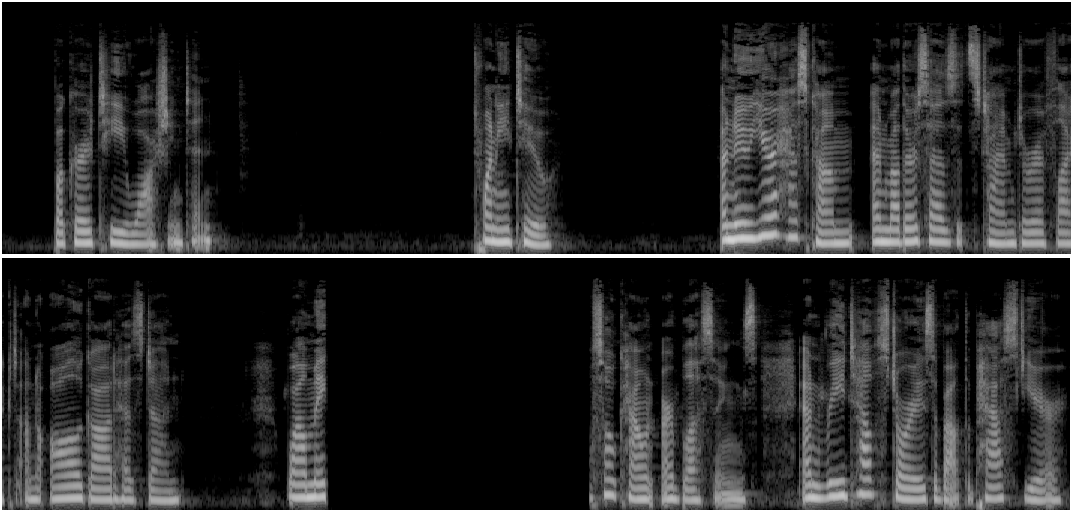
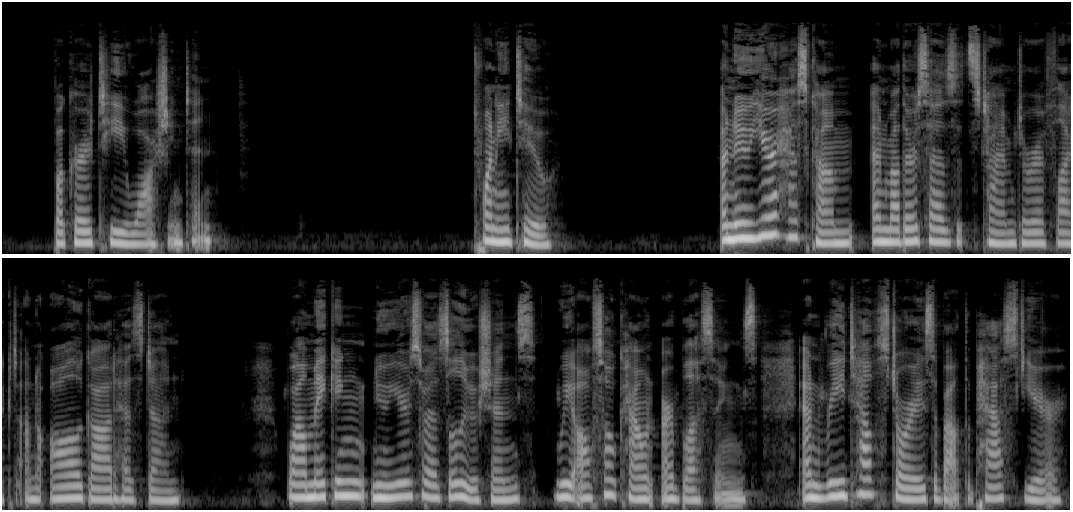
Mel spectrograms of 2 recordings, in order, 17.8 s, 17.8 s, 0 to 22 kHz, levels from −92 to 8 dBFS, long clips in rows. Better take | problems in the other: second | audio cutting out; at 12 s for 2 s

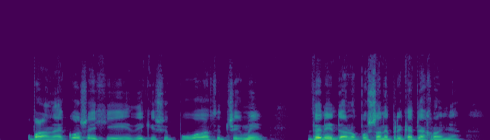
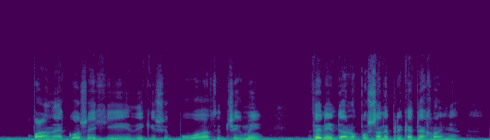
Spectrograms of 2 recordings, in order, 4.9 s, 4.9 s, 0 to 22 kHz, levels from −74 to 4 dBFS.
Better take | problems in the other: first | low rumble; faint; throughout; 20 dB below the speech

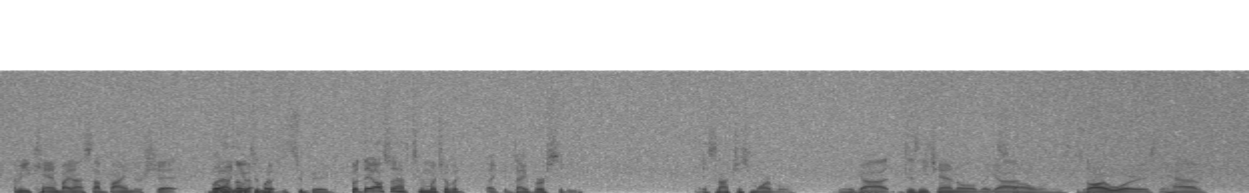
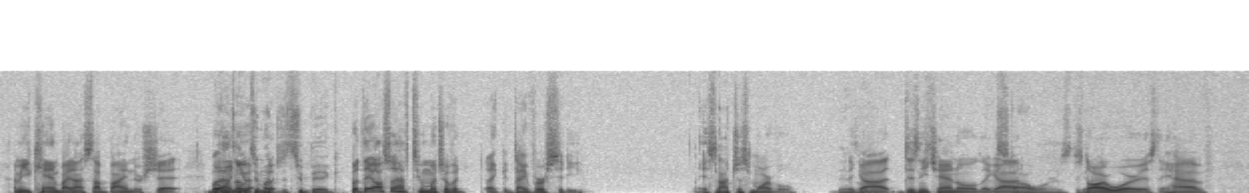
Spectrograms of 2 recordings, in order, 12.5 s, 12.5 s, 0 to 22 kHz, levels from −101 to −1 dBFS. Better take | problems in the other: second | hiss; loud; throughout; 4 dB below the speech; faint in the second

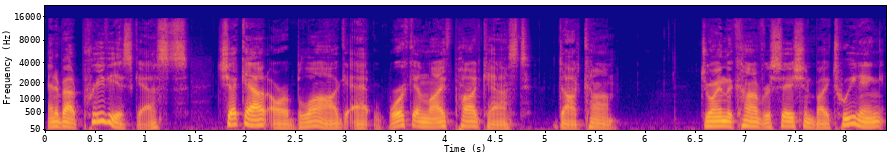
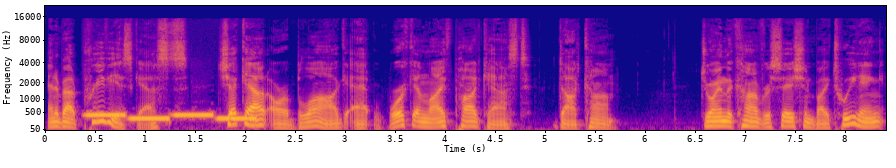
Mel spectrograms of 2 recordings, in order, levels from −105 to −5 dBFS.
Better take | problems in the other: first | siren; loud; until 2 s; peak 4 dB above the speech

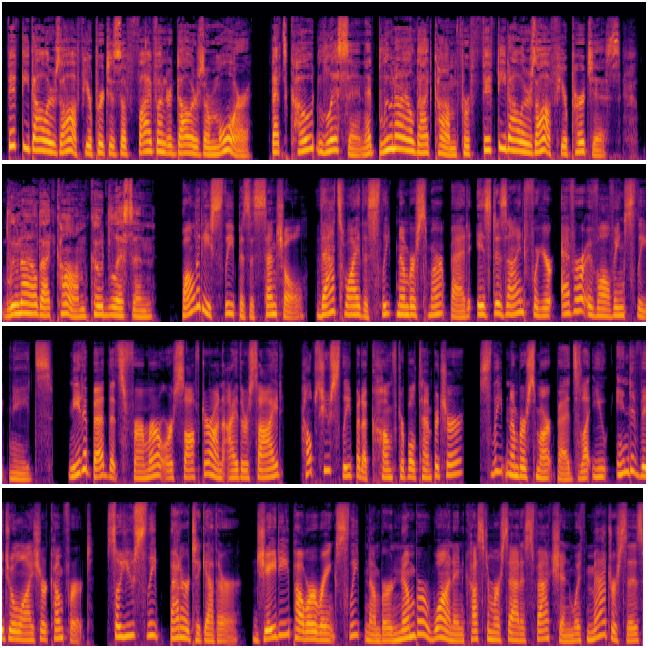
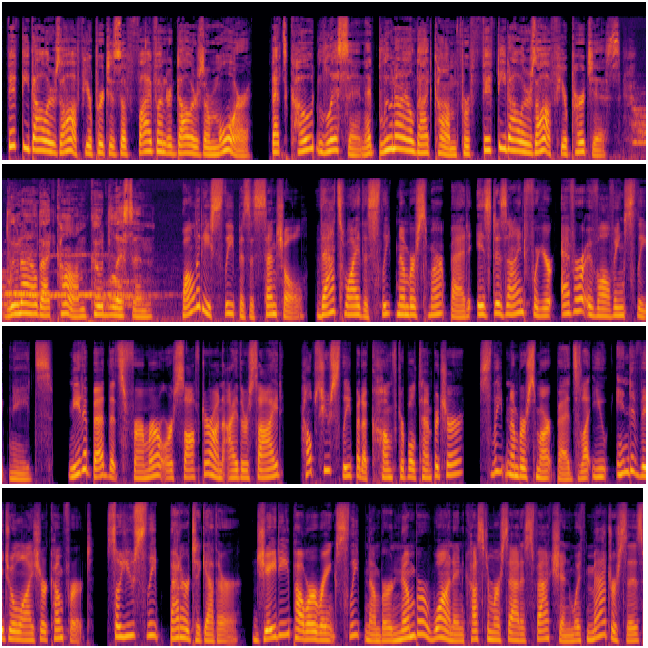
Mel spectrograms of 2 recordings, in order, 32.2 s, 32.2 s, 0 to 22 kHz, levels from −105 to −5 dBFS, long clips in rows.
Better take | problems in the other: first | dog barking; noticeable; from 8 to 10 s; peak 6 dB below the speech

